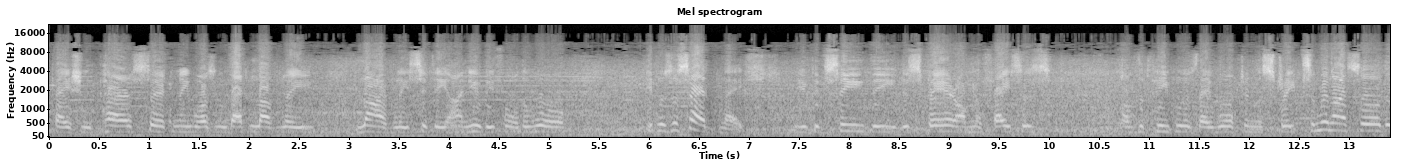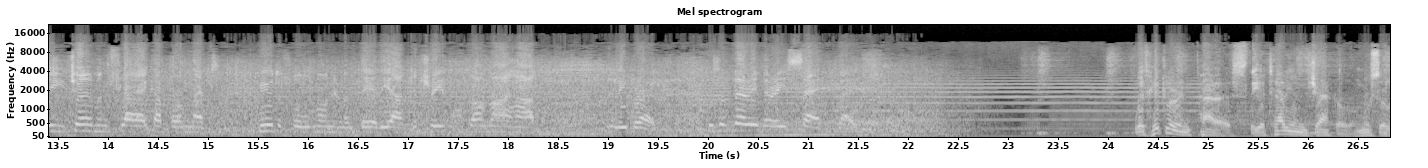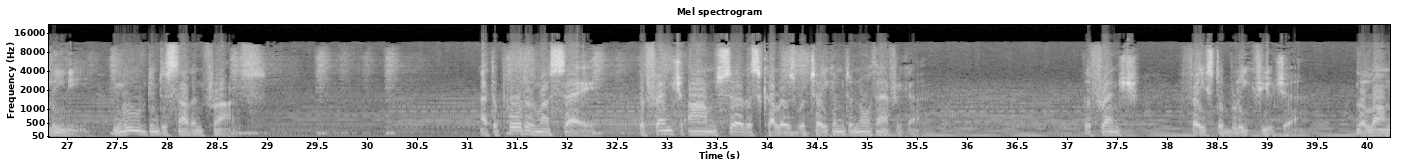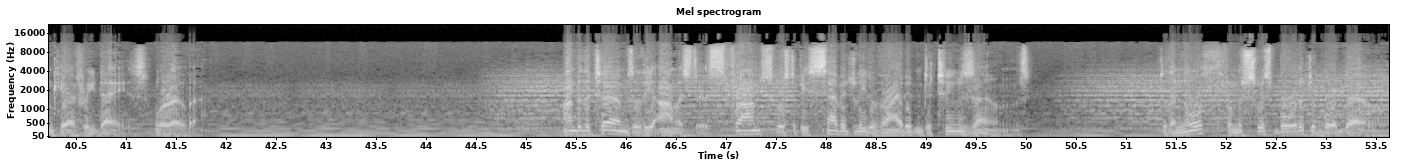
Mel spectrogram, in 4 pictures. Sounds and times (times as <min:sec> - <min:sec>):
Speech: 0:00.0 - 0:05.2, 0:06.0 - 0:10.0, 0:10.7 - 0:18.3, 0:19.0 - 0:21.7, 0:24.3 - 0:29.0, 0:31.2 - 0:35.6, 0:37.2 - 0:41.8, 0:45.4 - 0:50.1, 0:51.4 - 0:53.6
Music: 0:06.0 - 0:53.6.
